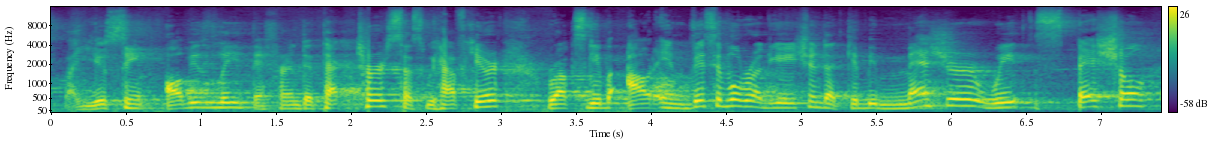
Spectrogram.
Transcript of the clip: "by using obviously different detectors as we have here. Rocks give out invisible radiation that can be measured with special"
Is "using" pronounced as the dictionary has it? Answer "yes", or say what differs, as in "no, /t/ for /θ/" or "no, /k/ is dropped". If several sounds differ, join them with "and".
no, /s/ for /z/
